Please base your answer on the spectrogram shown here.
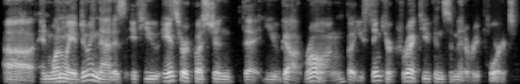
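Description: This is a man with a fairly low voice. He speaks as a presenter giving a prepared research talk. His delivery is that of someone explaining work to an audience. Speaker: conference speaker, tech research lead.

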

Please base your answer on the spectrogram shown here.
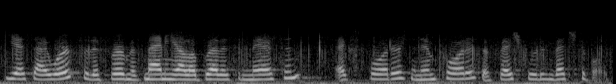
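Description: A woman's voice: on the high side, fairly even intonation, fairly quick. Female quiz guest from Spain, native Spanish speaker, polite and brief, muffled old radio recording, faint noise. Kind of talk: polite, brief interview answers.

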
